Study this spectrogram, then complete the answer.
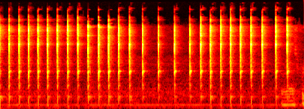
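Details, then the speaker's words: Jeep Trackhawk engine: sharp metallic clinks, about six a second, that follow engine rotation and get louder at higher rpm; a new crankshaft is likely needed. Rod bearing failure (rod knock). "So, telltale sign when you have a rod knock. What happens is as the engine rotates, the noise rotates with the engine. So if I go faster, you'll hear it."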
